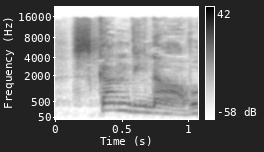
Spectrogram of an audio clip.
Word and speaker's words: scandinavo: un abitante della scandinavia scandinavo si pronuncia con con laccetto sulla penultima sillaba e non sulla terzultima come abbiamo sempre fatto cioè noi tutti diciamo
